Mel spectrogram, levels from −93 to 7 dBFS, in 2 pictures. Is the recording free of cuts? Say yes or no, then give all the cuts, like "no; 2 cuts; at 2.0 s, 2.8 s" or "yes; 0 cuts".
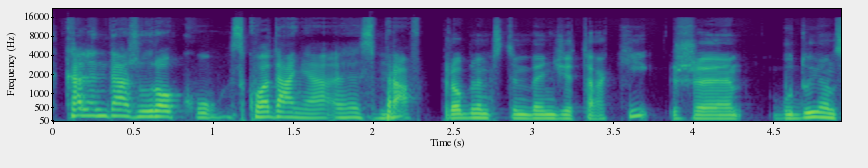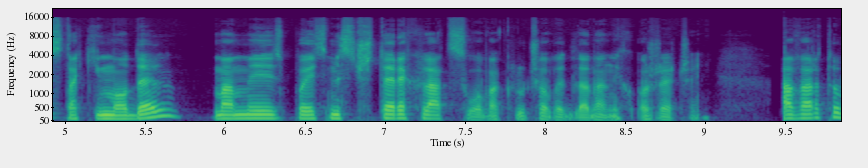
no; 1 cut; at 2.3 s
